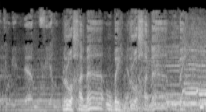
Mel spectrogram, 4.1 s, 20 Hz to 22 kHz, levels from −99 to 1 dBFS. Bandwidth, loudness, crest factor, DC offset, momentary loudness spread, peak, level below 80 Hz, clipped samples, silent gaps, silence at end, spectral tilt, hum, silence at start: 16 kHz; -19 LUFS; 16 dB; under 0.1%; 10 LU; -2 dBFS; -50 dBFS; under 0.1%; none; 0 s; -4.5 dB/octave; none; 0 s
